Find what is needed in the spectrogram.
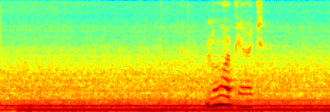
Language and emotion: Russian, sad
